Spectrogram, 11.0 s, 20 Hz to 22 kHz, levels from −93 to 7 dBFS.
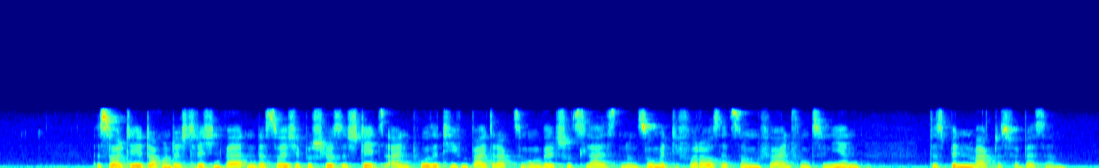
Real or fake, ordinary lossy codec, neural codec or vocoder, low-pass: real; none; none; none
